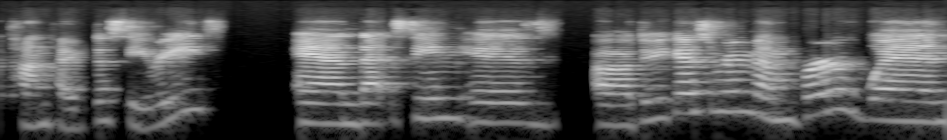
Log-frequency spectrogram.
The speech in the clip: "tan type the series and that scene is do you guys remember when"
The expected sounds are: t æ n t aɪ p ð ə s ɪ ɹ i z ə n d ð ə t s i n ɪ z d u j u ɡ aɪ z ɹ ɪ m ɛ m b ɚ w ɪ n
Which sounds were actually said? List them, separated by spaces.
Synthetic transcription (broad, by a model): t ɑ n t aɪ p ð ə s ɪ ɹ i z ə n ð ə t s i n ɪ z d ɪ j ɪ ɡ aɪ z ɹ ɪ m ɛ m b ɚ w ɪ n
